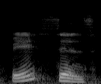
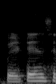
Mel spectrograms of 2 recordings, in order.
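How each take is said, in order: First: पेशेंस with an s sound, "pe-sens"; taught pronunciation. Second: पेटेंस with a hard t, "pe-tens"; wrong pronunciation. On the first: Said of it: "स उच्चारण कर रहे हैं". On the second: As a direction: misread it as पेटेंस, voicing the t. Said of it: "पेटेंस नहीं पढ़ रहे". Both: Shown as a demonstration.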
